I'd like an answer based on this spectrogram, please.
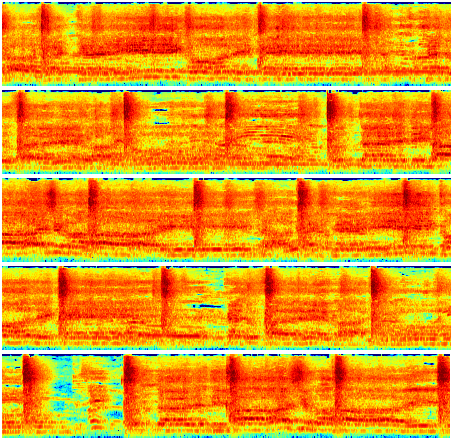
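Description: A crowd of male mourners chanting a Punjabi noha in chorus, with hand slaps on bare chests (matam) struck together in a steady beat a little faster than once a second.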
